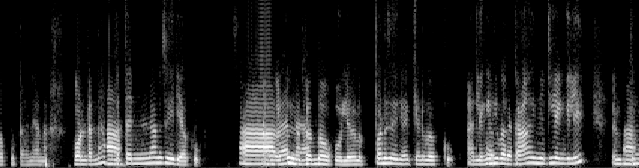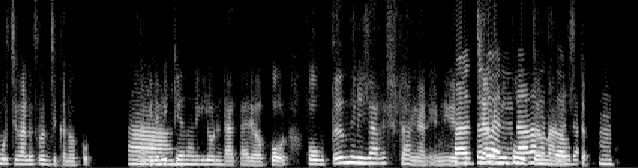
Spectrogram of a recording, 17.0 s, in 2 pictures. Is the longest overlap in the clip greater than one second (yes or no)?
yes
